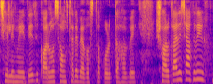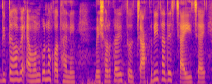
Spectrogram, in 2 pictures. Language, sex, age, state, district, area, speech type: Bengali, female, 60+, West Bengal, Purulia, rural, spontaneous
